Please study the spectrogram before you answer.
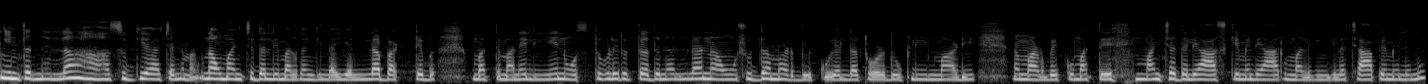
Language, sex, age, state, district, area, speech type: Kannada, female, 45-60, Karnataka, Chikkamagaluru, rural, spontaneous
